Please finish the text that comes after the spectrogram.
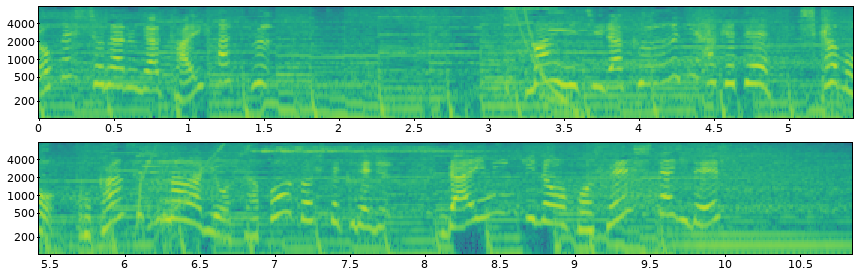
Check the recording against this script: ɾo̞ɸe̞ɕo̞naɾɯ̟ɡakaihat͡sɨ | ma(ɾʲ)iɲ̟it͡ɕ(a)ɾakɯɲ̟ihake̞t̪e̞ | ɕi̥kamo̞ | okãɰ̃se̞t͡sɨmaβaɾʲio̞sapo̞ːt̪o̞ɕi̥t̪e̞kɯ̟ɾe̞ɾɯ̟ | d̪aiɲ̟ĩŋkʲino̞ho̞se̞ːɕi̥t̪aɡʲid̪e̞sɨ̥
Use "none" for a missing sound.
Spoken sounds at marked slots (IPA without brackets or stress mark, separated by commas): none, i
